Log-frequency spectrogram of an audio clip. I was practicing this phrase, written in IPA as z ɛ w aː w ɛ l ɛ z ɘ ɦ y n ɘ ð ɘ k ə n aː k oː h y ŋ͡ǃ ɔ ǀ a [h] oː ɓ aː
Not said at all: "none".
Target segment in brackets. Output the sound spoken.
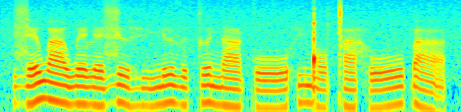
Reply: h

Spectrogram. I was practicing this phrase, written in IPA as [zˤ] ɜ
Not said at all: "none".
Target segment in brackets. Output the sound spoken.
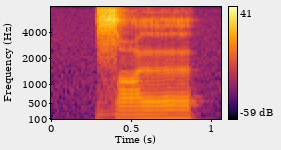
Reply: zˤ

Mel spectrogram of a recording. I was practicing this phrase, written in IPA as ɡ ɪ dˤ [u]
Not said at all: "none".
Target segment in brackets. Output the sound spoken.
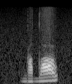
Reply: u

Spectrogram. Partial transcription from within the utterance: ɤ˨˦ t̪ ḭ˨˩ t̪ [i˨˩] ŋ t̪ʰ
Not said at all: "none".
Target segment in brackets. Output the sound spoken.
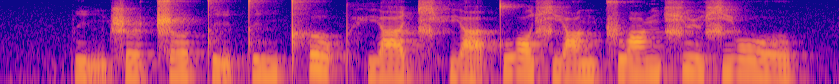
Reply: i˨˦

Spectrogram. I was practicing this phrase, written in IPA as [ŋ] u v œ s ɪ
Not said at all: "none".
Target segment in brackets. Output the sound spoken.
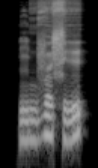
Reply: ŋ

